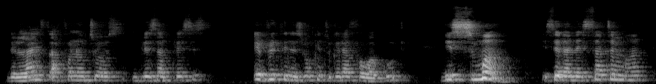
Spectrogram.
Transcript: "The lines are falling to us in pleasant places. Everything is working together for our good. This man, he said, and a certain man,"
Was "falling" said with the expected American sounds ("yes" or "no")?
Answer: no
